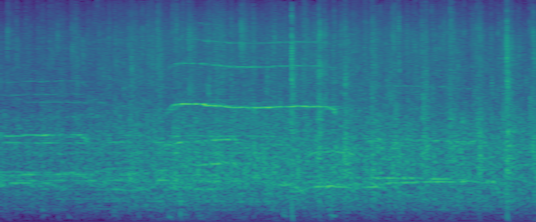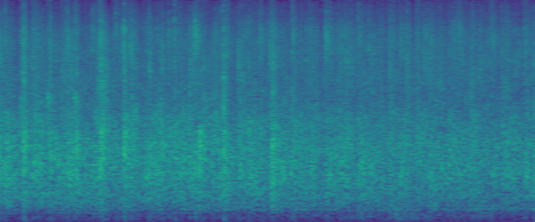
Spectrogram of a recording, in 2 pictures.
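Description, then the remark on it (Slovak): A large audience of the live programme Braňo Závodský a Iveta Radičová naživo claps steadily as Professor Iveta Radičová is welcomed, a dense, continuous patter of many hands, with a few brief whistles rising above it near the start. “A do toho potlesku by som to využil a privítal by som pani profesorku Ivetu Radičovú.”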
